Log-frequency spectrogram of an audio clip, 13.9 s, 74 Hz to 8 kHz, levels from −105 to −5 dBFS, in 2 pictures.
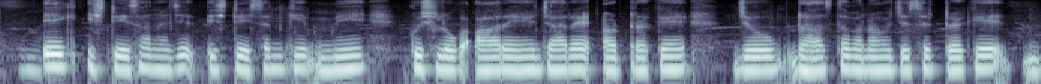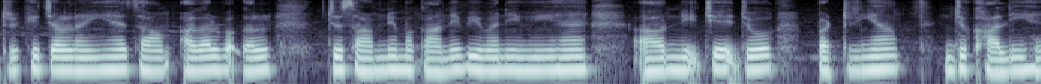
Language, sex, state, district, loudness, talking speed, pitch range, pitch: Hindi, female, Bihar, Darbhanga, -22 LUFS, 175 wpm, 165-175 Hz, 170 Hz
